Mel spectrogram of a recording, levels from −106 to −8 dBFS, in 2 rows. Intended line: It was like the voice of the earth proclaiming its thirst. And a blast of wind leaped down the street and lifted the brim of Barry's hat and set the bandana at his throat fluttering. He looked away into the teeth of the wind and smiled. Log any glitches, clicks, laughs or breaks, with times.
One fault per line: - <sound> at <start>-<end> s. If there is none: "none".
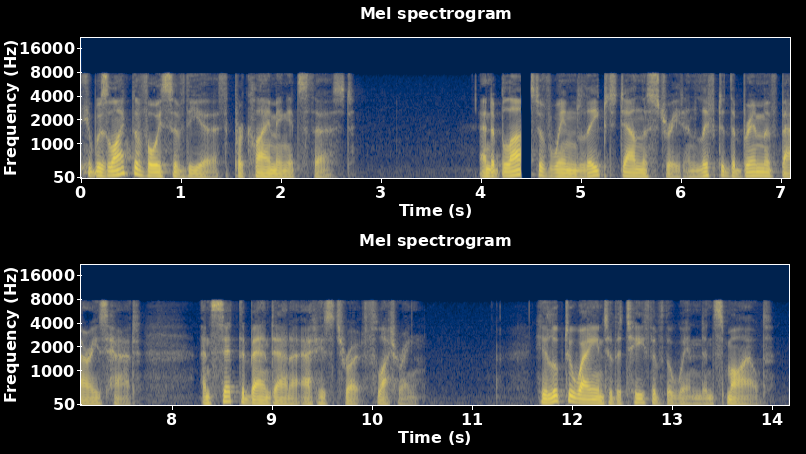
- dropout at 4.4-4.5 s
